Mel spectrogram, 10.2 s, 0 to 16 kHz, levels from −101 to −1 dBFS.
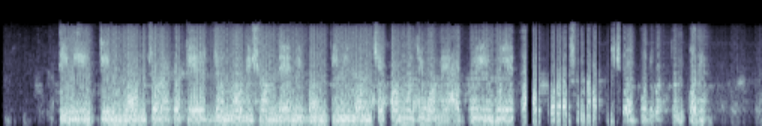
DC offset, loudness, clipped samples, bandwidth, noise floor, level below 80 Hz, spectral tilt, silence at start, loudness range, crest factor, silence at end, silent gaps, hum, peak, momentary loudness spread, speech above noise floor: under 0.1%; -15 LUFS; under 0.1%; 8 kHz; -47 dBFS; -32 dBFS; -5.5 dB/octave; 0.7 s; 3 LU; 14 dB; 0 s; none; none; 0 dBFS; 6 LU; 33 dB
